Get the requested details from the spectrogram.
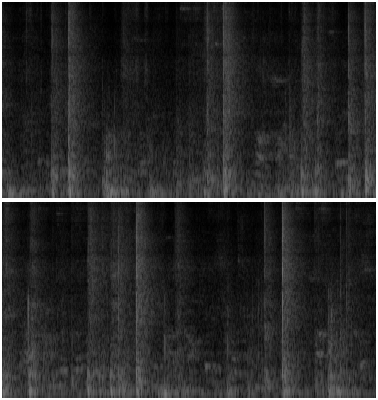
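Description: Boxing gloves thud sharply against mitts in quick bursts.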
